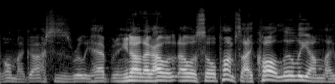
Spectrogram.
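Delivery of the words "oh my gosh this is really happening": soft, breathless oh my gosh; hushed excitement. Retold or imitated. Preacher retells first sale, awed and quiet. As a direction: whisper it like you can't believe it. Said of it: "I was so excited".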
